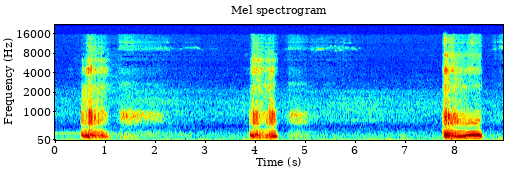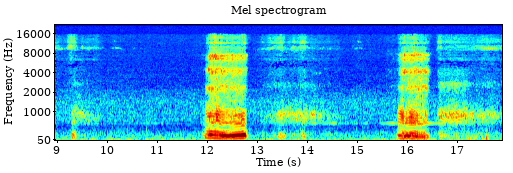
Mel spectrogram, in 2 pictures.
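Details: Sleeping Shih Tzu puppy snoring: five deep, rough, buzzy snores, each about half a second long, coming roughly every four seconds, with quiet breathing between them.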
